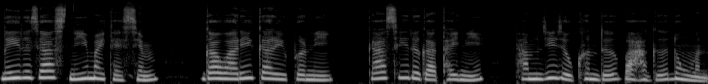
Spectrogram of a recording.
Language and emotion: Bodo, neutral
